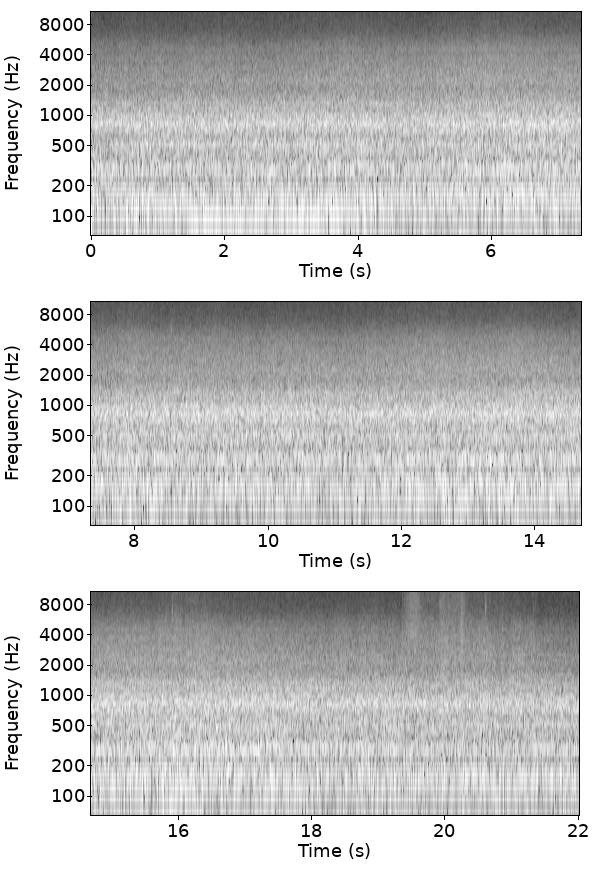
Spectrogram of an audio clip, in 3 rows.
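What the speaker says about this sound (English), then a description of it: "So I wasn't speaking, so you get an idea what it sounds like in the interior of the vehicle." Steady, even road and engine rumble inside the cabin of a 2024 Honda Ridgeline Trailsport pickup while driving, continuous and moderately loud with no talking.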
